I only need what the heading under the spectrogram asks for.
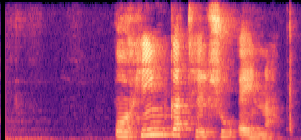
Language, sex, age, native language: Icelandic, female, 7, Icelandic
